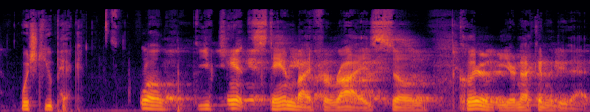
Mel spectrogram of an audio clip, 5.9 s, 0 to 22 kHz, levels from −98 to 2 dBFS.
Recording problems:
echo of what is said; strong; from 1.5 s on; 150 ms later, 10 dB below the speech

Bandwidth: 15 kHz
